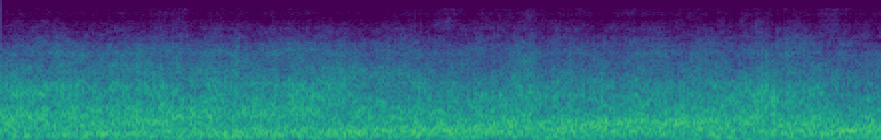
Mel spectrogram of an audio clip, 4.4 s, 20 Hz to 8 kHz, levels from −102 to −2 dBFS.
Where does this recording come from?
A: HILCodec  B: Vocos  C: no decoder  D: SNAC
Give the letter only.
A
